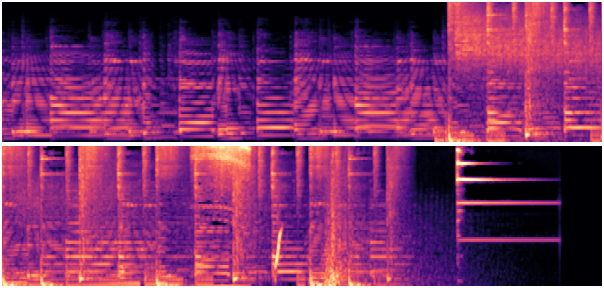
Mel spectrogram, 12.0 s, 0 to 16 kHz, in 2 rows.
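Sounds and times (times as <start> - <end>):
drum-backed jingle music: 4.5 - 10.0.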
